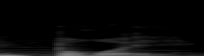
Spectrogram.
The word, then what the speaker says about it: buoy: Although I you know I do get to say boy which is always fun because it's one of those words which comes up rarely enough in everyday conversation that people don't realize there are different pronunciations between British and American English.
